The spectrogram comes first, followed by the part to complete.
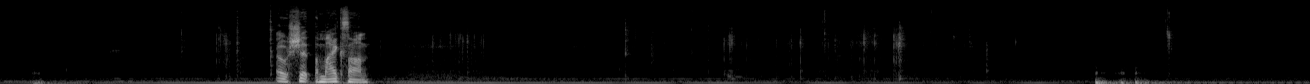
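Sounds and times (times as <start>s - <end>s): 
crunchy chewing of a pink lemonade Kit Kat wafer chocolate bar: 0.8s - 2.8s, 4.0s - 10.4s
speech: 2.8s - 3.8s.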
